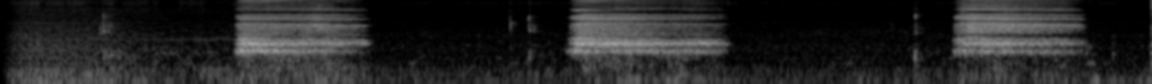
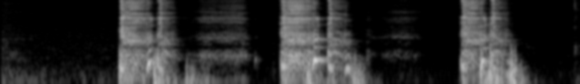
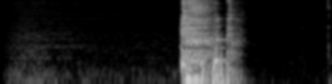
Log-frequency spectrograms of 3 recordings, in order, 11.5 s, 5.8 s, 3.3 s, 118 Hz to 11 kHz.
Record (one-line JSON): {"exhalation_length": "11.5 s", "exhalation_amplitude": 15550, "exhalation_signal_mean_std_ratio": 0.52, "three_cough_length": "5.8 s", "three_cough_amplitude": 32767, "three_cough_signal_mean_std_ratio": 0.43, "cough_length": "3.3 s", "cough_amplitude": 32768, "cough_signal_mean_std_ratio": 0.31, "survey_phase": "beta (2021-08-13 to 2022-03-07)", "age": "18-44", "gender": "Female", "wearing_mask": "No", "symptom_cough_any": true, "symptom_runny_or_blocked_nose": true, "symptom_onset": "5 days", "smoker_status": "Never smoked", "respiratory_condition_asthma": false, "respiratory_condition_other": false, "recruitment_source": "Test and Trace", "submission_delay": "2 days", "covid_test_result": "Positive", "covid_test_method": "RT-qPCR", "covid_ct_value": 30.9, "covid_ct_gene": "N gene"}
